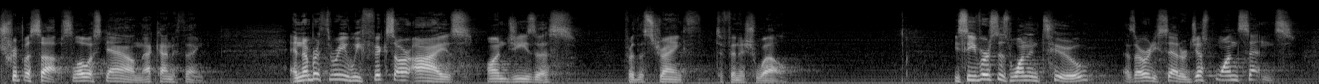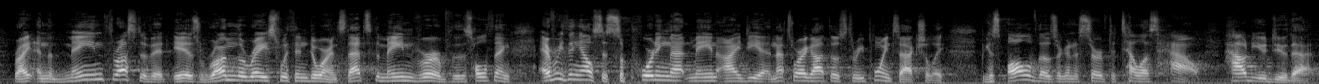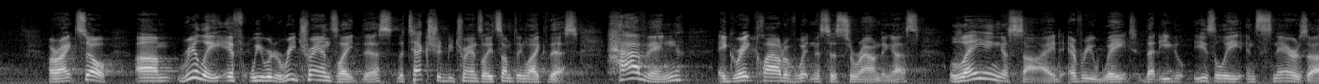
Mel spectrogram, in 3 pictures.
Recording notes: This is a video recorded at the Lebanon Bible Fellowship Church in Lebanon, PA on 12/02/2018 during the evening service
